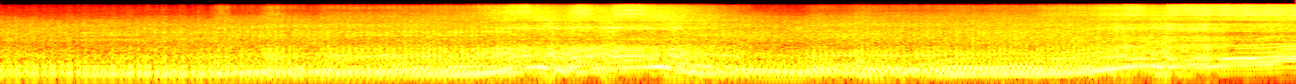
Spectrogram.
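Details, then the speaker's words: Twin on first run after kit and cleaning: idles well, but revving brings uneven spitting, sputtering and popping over the twin's drone; owner suspects lean popping, cause unconfirmed. "Alright, it's idling and running good. And then I tried to give it some more gas and rev her up, and started spitting and sputter, lean popping, I thought."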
